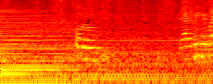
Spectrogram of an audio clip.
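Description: Background music with steady sustained tones, dipping quieter in the middle, with a falling sliding note about a second in and a rising one near the end.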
